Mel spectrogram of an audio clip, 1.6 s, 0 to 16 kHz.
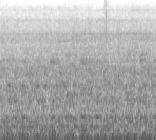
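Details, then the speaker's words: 1941 Chevy on rebuilt Carter W-1 carburetor, cold engine; even steady low idle, no misses or knocks, a little smoky but running better than before: normal cold idle. "But yeah, it's a little smoky, but actually sounds like it's running a little better than it was before."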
